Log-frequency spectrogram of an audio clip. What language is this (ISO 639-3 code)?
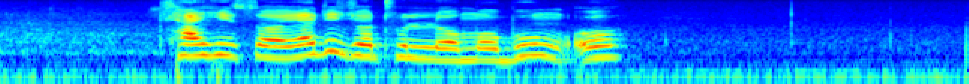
sot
